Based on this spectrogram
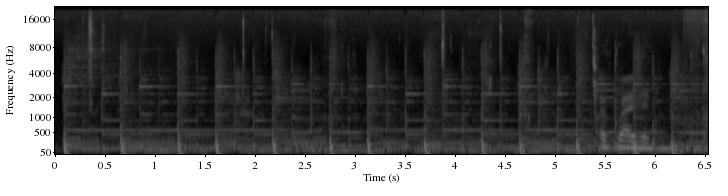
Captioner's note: lively music; starts munching food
